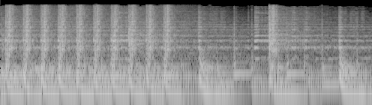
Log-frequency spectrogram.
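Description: Electronic dance music with a fast drum roll of about a dozen hits a second over the bass for the first second and a half, then the regular beat returning.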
